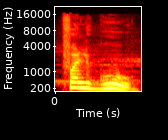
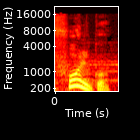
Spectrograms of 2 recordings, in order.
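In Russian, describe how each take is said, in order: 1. Ударение на втором слоге. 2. Ударение на первом слоге.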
